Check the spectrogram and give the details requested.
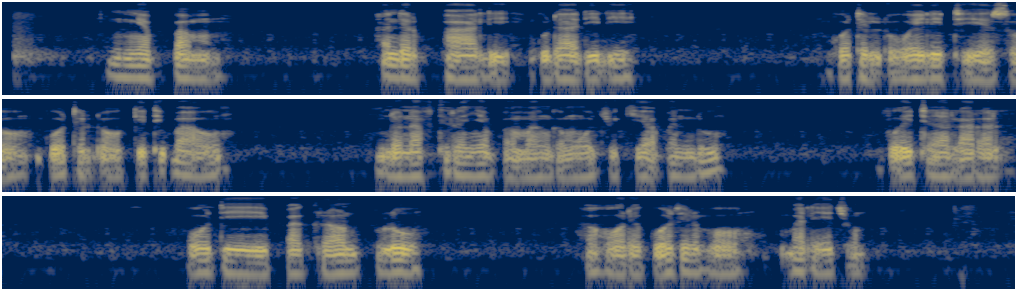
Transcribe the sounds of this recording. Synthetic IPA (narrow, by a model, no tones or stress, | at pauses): ɲɛbːam | handɛɾpaliɡudaɗiɗi | ɡɔtɛlɗɔ̰wajlitʰijɛsɔɡ̥ɔtɛlɗɔ̰ho̰kːitiɓa̰wɔ | ndɔnaftiɾaɲɛbːamaŋɡamod͡ʒukʰijaɓandu | vo̰jtinalaɾa̰l | wodib̥aɡɾawndbulo | hahɔɾɛɡɔtɛlbɔ̰ | ɓaled͡ʒum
